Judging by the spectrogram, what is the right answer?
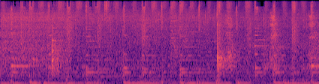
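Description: Chopped tomatoes go into a hot pan of golden browned onions for a dhaba style bhuna chicken, sizzling and frying loudly and steadily with stirring scrapes throughout.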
